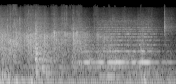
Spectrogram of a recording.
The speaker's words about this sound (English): Give the Lord a mighty clap offering and take your seat.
